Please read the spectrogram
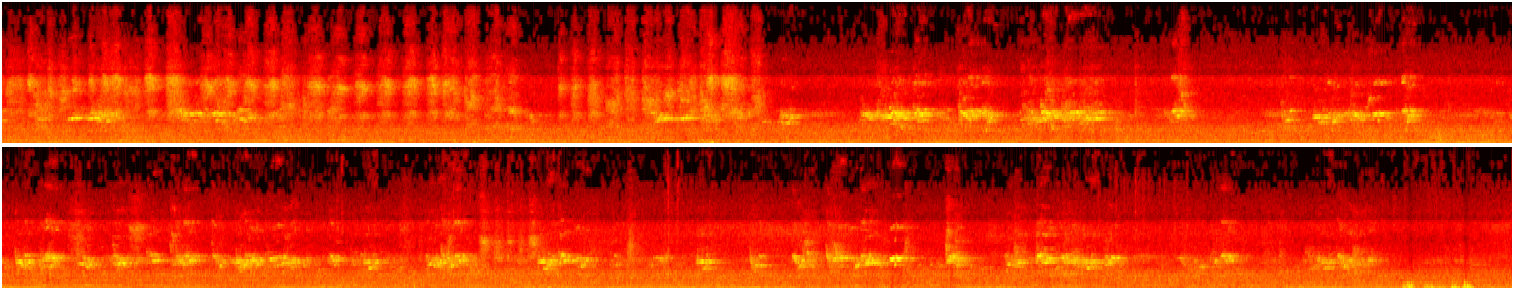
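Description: Budgerigars chattering and chirping without a break, a dense mix of high warbling calls, over a steady low hum. There is a brief bump just before the end.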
